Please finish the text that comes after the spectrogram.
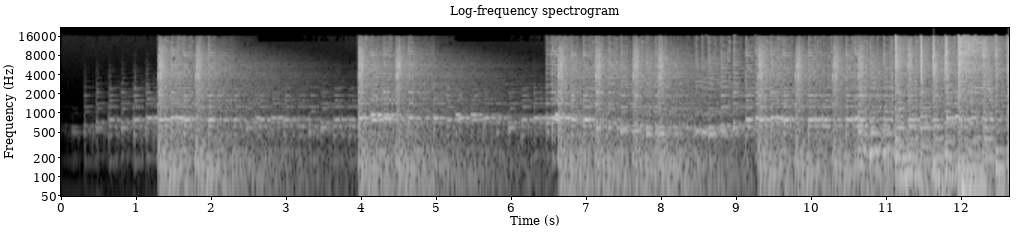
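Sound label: Russian music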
